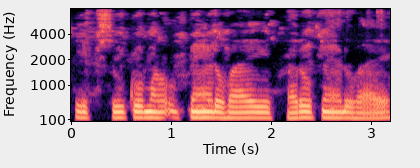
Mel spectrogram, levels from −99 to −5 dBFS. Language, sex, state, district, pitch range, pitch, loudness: Hindi, female, Uttar Pradesh, Budaun, 145-155 Hz, 150 Hz, -18 LUFS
